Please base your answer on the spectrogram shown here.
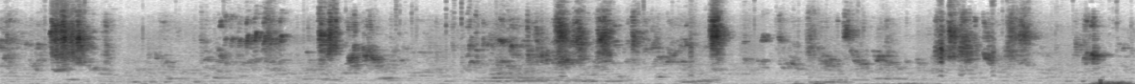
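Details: Finches chirping: overlapping high, short tweets and chips throughout, with low thumps and rustling underneath and a loud low bump at the very end.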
